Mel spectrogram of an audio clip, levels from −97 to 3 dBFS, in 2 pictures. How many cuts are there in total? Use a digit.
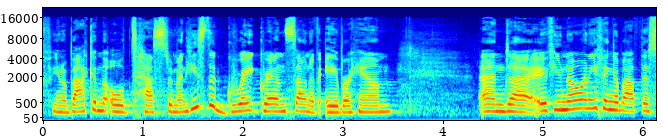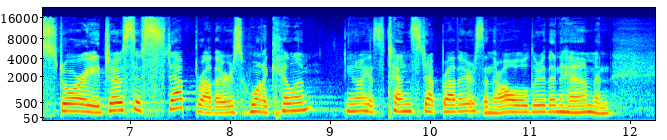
0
